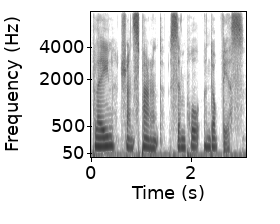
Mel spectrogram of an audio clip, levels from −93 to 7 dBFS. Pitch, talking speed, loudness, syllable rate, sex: 135 Hz, 95 wpm, -23 LUFS, 3.3 syllables/s, male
